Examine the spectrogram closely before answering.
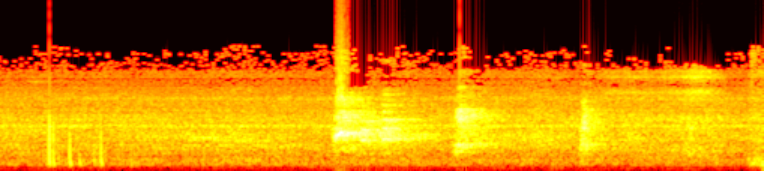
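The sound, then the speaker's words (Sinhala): Dogs barking outside: three loud barks spaced over a few seconds against a steady background hiss, preceded by a few faint clicks. “බල්ලෝ පුරනවා කියලා දැනගන්නේ කොහොමද? එළියේ ඉන්න බල්ලෝ කියලා දැනගත්තේ. ඇහුනේ ශබ්දයක්.”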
